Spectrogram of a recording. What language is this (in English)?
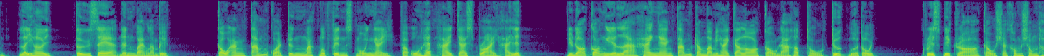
Vietnamese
